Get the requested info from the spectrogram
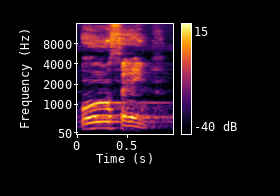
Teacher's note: نون میں اخفا ہوگا، نون کی آواز کو ناک میں چھپا کر پڑھیں گے.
